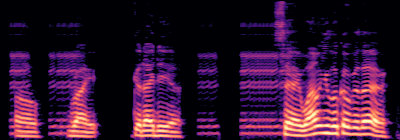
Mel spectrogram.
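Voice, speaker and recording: Using a put-on character voice, a man talks at a medium pitch and a moderate pace. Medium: game stream. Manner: laid-back, deadpan.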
